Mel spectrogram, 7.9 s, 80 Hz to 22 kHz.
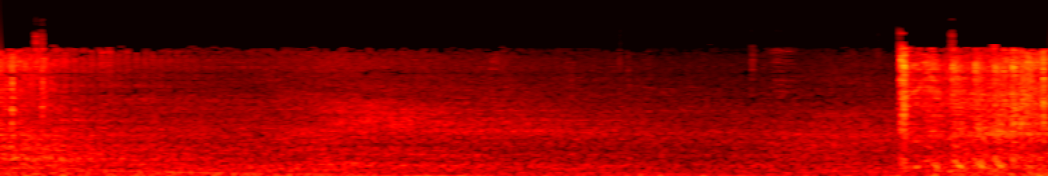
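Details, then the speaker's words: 2017 Ford Ranger diesel, 67,000 km, owner's phone recording: hard regular knock about four beats a second over idle, steady; no power loss or oil use; suspected injector or internal engine fault. "Ele falou, ó, o motor não perdeu força, não deu uso do óleo, mas tem esse barulho feio aí. Pode ser bico, moçada."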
